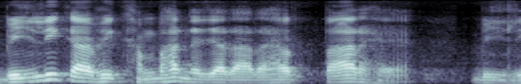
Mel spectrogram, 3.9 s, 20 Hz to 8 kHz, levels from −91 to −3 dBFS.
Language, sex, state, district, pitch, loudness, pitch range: Hindi, male, Jharkhand, Palamu, 105 Hz, -18 LUFS, 95-125 Hz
